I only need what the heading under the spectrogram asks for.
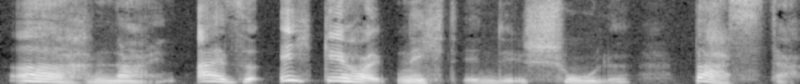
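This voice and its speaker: A woman's voice: a little high, big pitch swings, a little slow, slightly rough, dry recording, studio quality, full character voice. A woman voicing a grumpy, sleepy female lemon teacher who is dismissive and whiny and wants to be left alone. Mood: grumpy, weary.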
